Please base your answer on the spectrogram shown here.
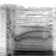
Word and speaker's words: threw: we talked about it no difference in pronunciation it's the same damn thing through through I'm going to the drive through and my dad threw the football with me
